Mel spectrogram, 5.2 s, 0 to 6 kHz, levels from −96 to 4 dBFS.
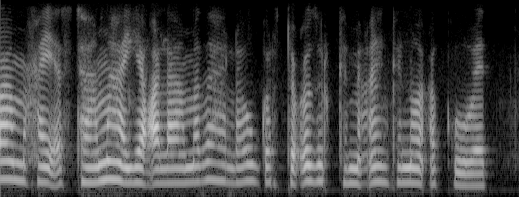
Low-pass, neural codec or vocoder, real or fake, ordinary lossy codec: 5.4 kHz; none; real; Opus, 32 kbps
